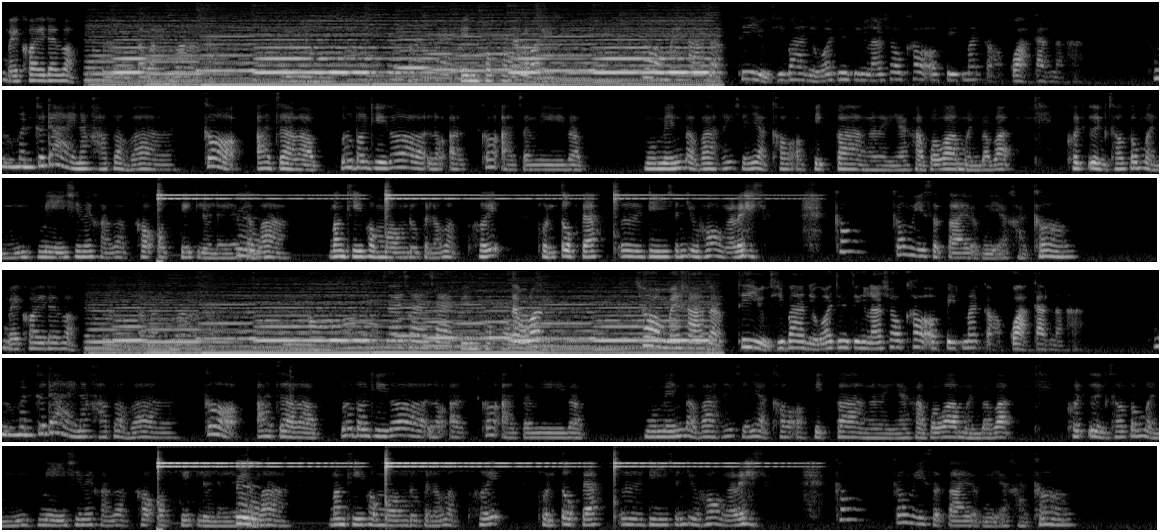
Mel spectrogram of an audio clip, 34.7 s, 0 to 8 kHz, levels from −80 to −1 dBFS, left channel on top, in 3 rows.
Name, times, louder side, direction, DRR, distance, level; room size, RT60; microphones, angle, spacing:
voice 1, 0.0-2.2 2.8-3.4 4.1-4.2 4.6-5.5 11.5-13.3 13.6-17.4 18.0-26.0 26.4-28.1 28.5-30.8 31.1-31.8 32.1-34.0, left 4 dB, 60° left, 0.9 m, -36 dB
sound 1, 0.8-7.2, left 2 dB, 30° left, 1.0 m, -28 dB
voice 2, 3.1-4.5 5.1-5.4 6.3-10.8 25.5-25.8, right 6 dB, 85° right, 0.4 m, -34 dB
sound 2, 24.7-31.3, right 8 dB, 20° right, 0.3 m, -27 dB
3.1 x 2.6 x 2.3 m
head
